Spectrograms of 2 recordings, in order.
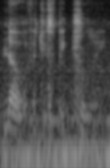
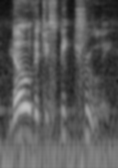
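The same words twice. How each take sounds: First: It is said in a put-on character voice. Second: It is said in his normal voice.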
